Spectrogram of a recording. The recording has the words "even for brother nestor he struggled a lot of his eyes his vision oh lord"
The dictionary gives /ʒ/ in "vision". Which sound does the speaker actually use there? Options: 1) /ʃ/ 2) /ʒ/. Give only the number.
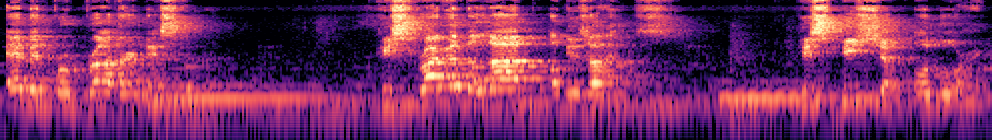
1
